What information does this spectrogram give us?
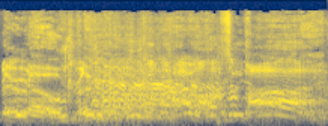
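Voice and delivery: big roaring bellow, drawn out slowly; hammed-up creature roar; corrected monster voice. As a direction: bellow it like a huge hungry beast. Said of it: "she doesn't talk like that, excuse me".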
